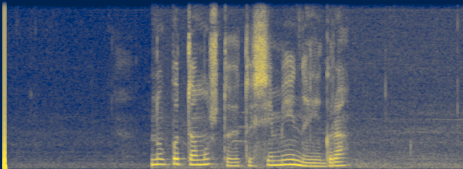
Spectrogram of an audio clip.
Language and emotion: Russian, sad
